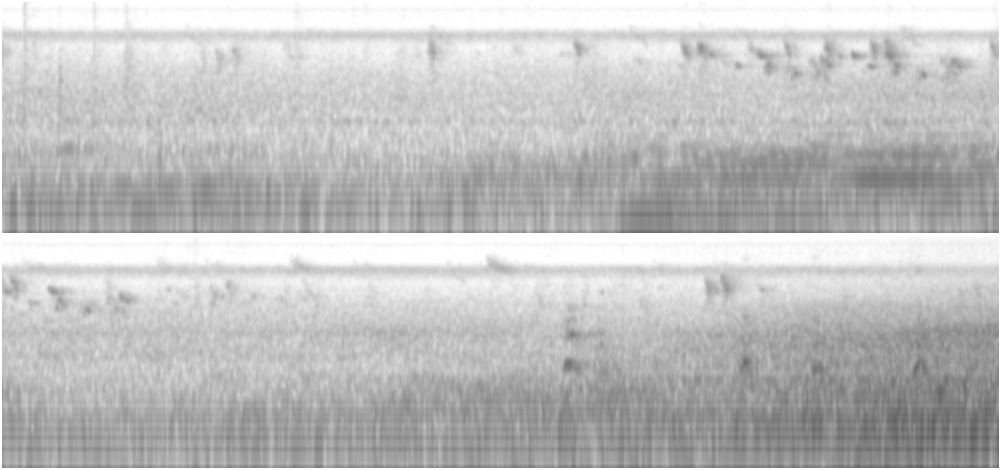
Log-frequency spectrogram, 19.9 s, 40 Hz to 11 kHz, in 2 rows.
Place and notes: {"title": "桃米社區工坊, Puli Township, Nantou County - Birds and Traffic Sound", "date": "2015-09-03 07:08:00", "description": "Birds singing, Traffic Sound\nZoom H2n MS+XY", "latitude": "23.94", "longitude": "120.93", "altitude": "470", "timezone": "Asia/Taipei"}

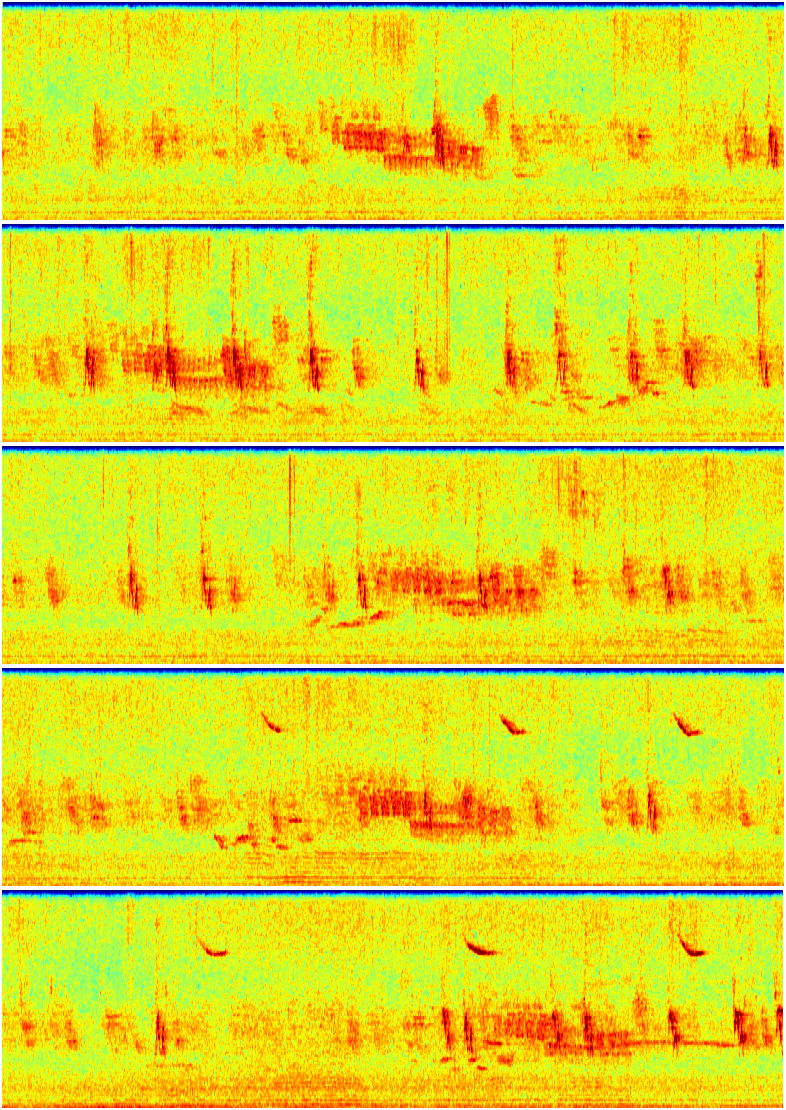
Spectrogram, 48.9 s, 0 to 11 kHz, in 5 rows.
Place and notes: {"title": "Bd Pierpont Morgan, Aix-les-Bains, France - L'olivier", "date": "2016-06-11 12:30:00", "description": "Abeilles butinant sur un olivier, merles .....", "latitude": "45.70", "longitude": "5.90", "altitude": "240", "timezone": "Europe/Paris"}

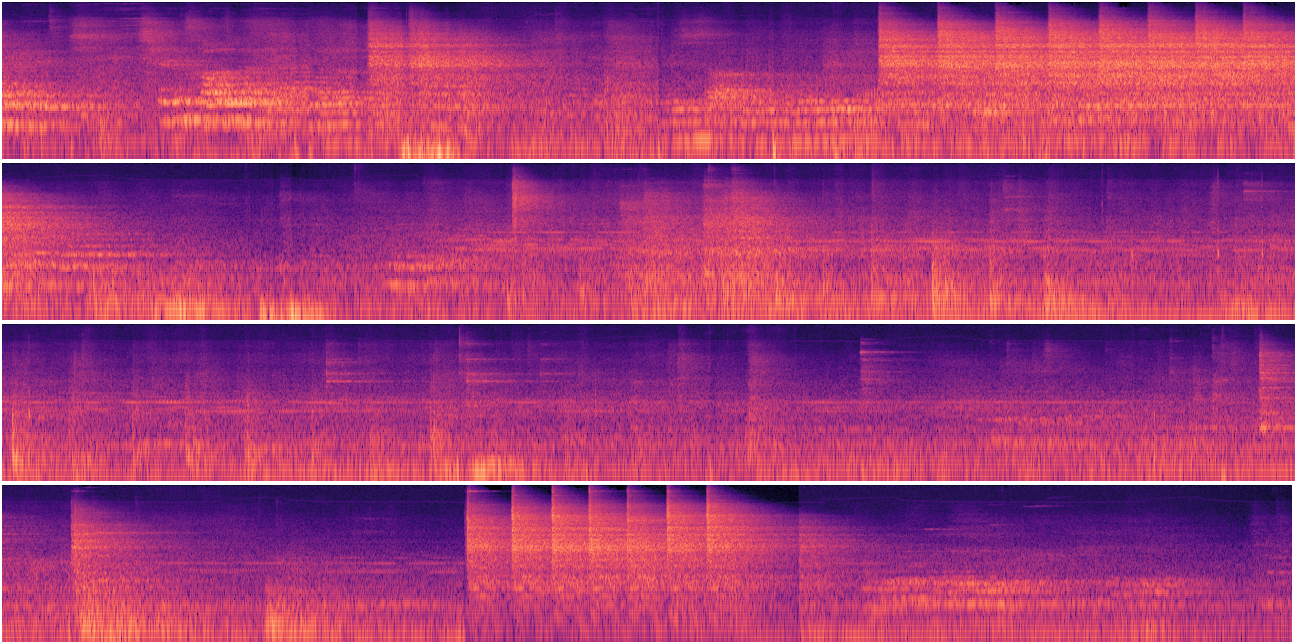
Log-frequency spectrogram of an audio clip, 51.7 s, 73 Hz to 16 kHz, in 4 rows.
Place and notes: {"title": "Litvínov, Česká republika - hallway", "date": "2013-05-26 16:11:00", "description": "more infos in czech:", "latitude": "50.61", "longitude": "13.64", "altitude": "388", "timezone": "Europe/Prague"}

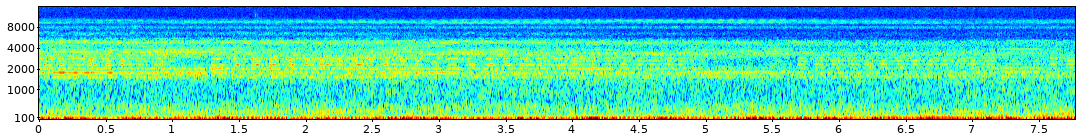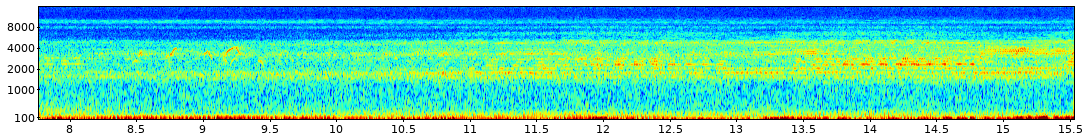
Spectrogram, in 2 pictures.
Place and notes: {"title": "中路坑溼地, 桃米生態村 - Cicadas cry", "date": "2015-06-10 16:45:00", "description": "Cicadas cry, Bird calls, Very hot weather", "latitude": "23.94", "longitude": "120.92", "altitude": "492", "timezone": "Asia/Taipei"}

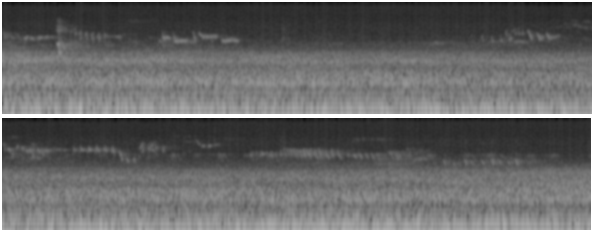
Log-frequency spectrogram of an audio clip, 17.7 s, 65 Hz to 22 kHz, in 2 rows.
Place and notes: {"title": "High St N, Dunstable, UK - Houghton Regis Chalk Pit ... west reedbed ...", "date": "2006-02-06 06:45:00", "description": "Houghton Regis Chalk Pit soundscape ... west reedbed ... parabolic on tripod to minidisk ... bird calls from carrion crow ... jackdaw ... robin ... corn bunting ... water rail ... reed bunting ... moorhen ...snipe ... lots of traffic noise ... just a note ... although man made ... this was once the only site in southern England where water stood on chalk ... it was an SSI ... sadly no more ...", "latitude": "51.90", "longitude": "-0.54", "altitude": "118", "timezone": "GMT+1"}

